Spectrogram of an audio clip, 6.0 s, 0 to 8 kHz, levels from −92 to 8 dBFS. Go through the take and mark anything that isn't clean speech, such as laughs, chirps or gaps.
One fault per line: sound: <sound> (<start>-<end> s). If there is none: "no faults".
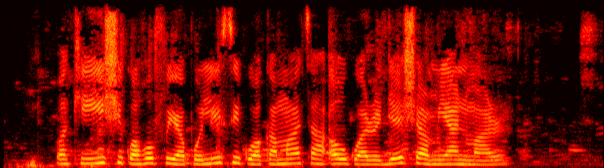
no faults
